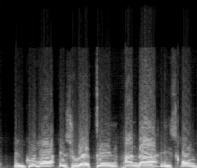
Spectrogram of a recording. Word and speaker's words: Nkrumah: By then, Nkrumah, as we pronounce Nkrumah initially, or the actual name is being pronounced Ngoloma in the tribe in which he comes from.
